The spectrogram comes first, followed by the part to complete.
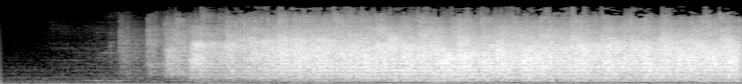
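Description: Near silence, then audience applause breaks out about a second in and quickly swells to steady, sustained clapping.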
